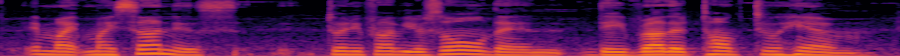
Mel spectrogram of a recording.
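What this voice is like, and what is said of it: Non-native English accent. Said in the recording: “I know I have an accent”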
